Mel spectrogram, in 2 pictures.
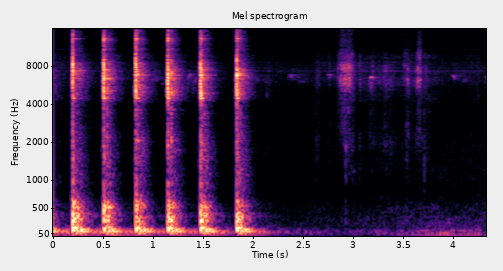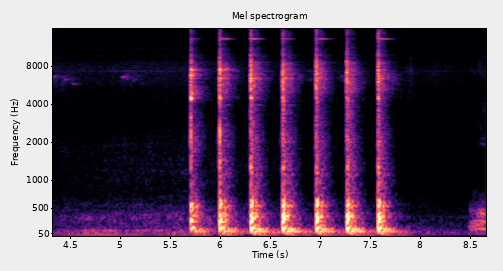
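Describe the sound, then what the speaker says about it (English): A lump hammer taps a bearing down onto a boat trailer axle in two quick runs of about six sharp metallic knocks each, close and loud, with a quiet pause between the runs. "And using a nice lump hammer, just"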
